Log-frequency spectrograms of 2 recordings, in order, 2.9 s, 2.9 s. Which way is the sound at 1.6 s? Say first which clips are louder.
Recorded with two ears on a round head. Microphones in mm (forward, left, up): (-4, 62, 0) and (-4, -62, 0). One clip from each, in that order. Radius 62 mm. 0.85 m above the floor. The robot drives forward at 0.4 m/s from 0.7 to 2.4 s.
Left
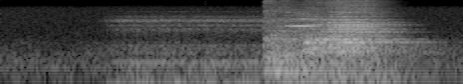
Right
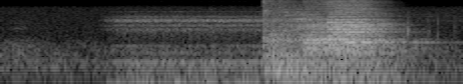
Left 2 dB; 55° right (ahead or behind).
